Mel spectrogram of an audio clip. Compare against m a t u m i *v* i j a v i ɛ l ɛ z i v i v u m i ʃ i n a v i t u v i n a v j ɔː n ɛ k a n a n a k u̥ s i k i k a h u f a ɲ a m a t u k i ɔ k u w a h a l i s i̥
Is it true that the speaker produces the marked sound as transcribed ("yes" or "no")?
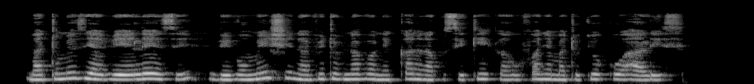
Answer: no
